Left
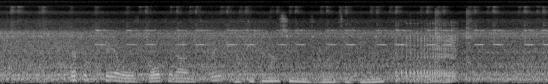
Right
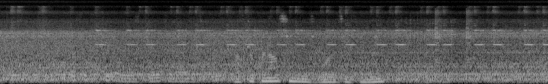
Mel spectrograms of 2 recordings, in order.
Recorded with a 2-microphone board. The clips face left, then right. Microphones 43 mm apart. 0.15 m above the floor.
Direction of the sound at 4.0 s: 50° left (ahead or behind).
